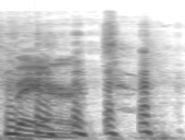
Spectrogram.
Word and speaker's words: Bexar: ep is called pronounced bear so it clears it clears a lot up there but oh i thought i was just reading that wrong i'm like oh you know i know it's pronounced bear idiot but uh yeah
